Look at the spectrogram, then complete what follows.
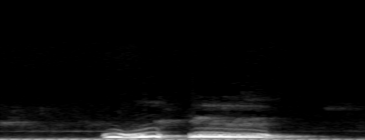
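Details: Trapping-lure spotted dove: two quick, husky coos, the second longer and falling away, against a low pulsing mechanical drone.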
